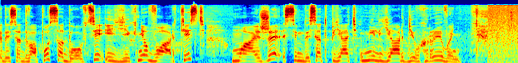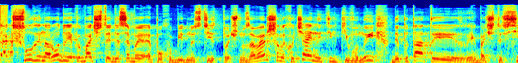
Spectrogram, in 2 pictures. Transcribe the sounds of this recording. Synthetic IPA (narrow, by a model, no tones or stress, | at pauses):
d̪esʲad̪d̪ʋɑpɔsɐd̪ɔwt͡sʲiʔijixnʲɐʋɑrtʲisʲtʲ | mɑjʒɛsʲimd̪esʲat̪pʲjatʲmʲilʲjardʲiwɦɾɪʋɪnʲ | t̪ɑkslˠuɦɪnɐɾɔd̪ʊjɐkʋɪbɑt͡ʃɪ̥t̪ɛd̪lʲɐsɛbɛepɔxʊbʲid̪nɔsʲtʲit̪ɔt͡ʃnɔzɐʋɛrʃɪlˠɪxɔt͡ʃainɛtʲilʲkɪʋɔnɪd̪epʊt̪ɑt̪ɪjɐk̚bɑt͡ʃɪ̥t̪ɛwsʲ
